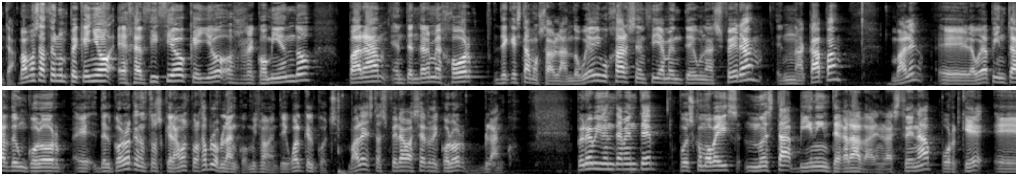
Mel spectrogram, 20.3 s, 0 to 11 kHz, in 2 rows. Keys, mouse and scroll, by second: 0.0-8.9 drag, 10.4-13.9 drag, 14.0 ctrl+d, 14.4 v, 14.8-18.2 drag, 19.2 alt+middle click, 19.7 space, 19.8 click.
